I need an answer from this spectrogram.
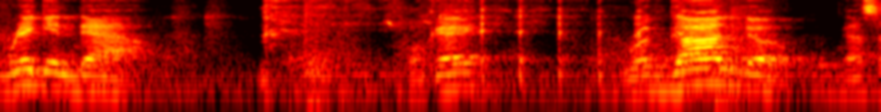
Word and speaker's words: Rigondeaux: Rigondeaux. That's how you pronounce it.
